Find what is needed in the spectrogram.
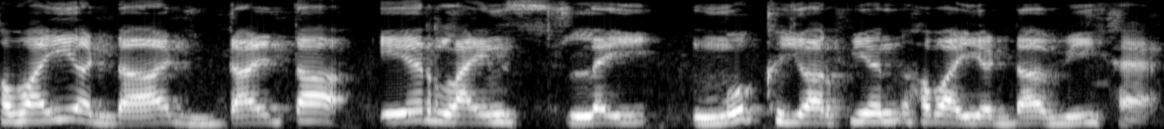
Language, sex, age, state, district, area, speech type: Punjabi, male, 30-45, Punjab, Gurdaspur, urban, read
